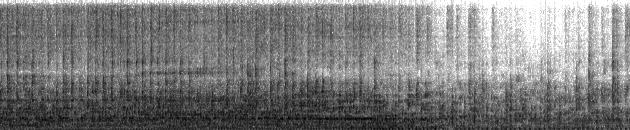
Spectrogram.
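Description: Idling engine with a rough, rattly knock-grind running through it, about three or four beats a second. Cause suspected, not confirmed.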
